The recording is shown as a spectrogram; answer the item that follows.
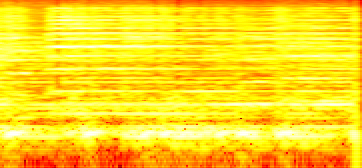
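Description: Background music with stringed instruments, playing steadily.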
